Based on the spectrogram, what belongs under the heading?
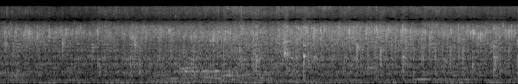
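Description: Hot oil sizzling in a kadai as chopped tomato and whole spices fry, with a flat metal spatula scraping and stirring against the pan. A wet spice paste goes into the hot oil and fries along with them.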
